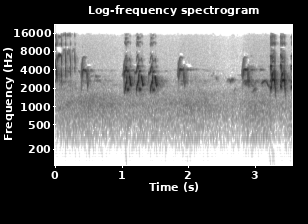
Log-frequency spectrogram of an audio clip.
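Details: American robin giving short whistled phrases in small bursts with longer silent gaps, over a faint background hiss.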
